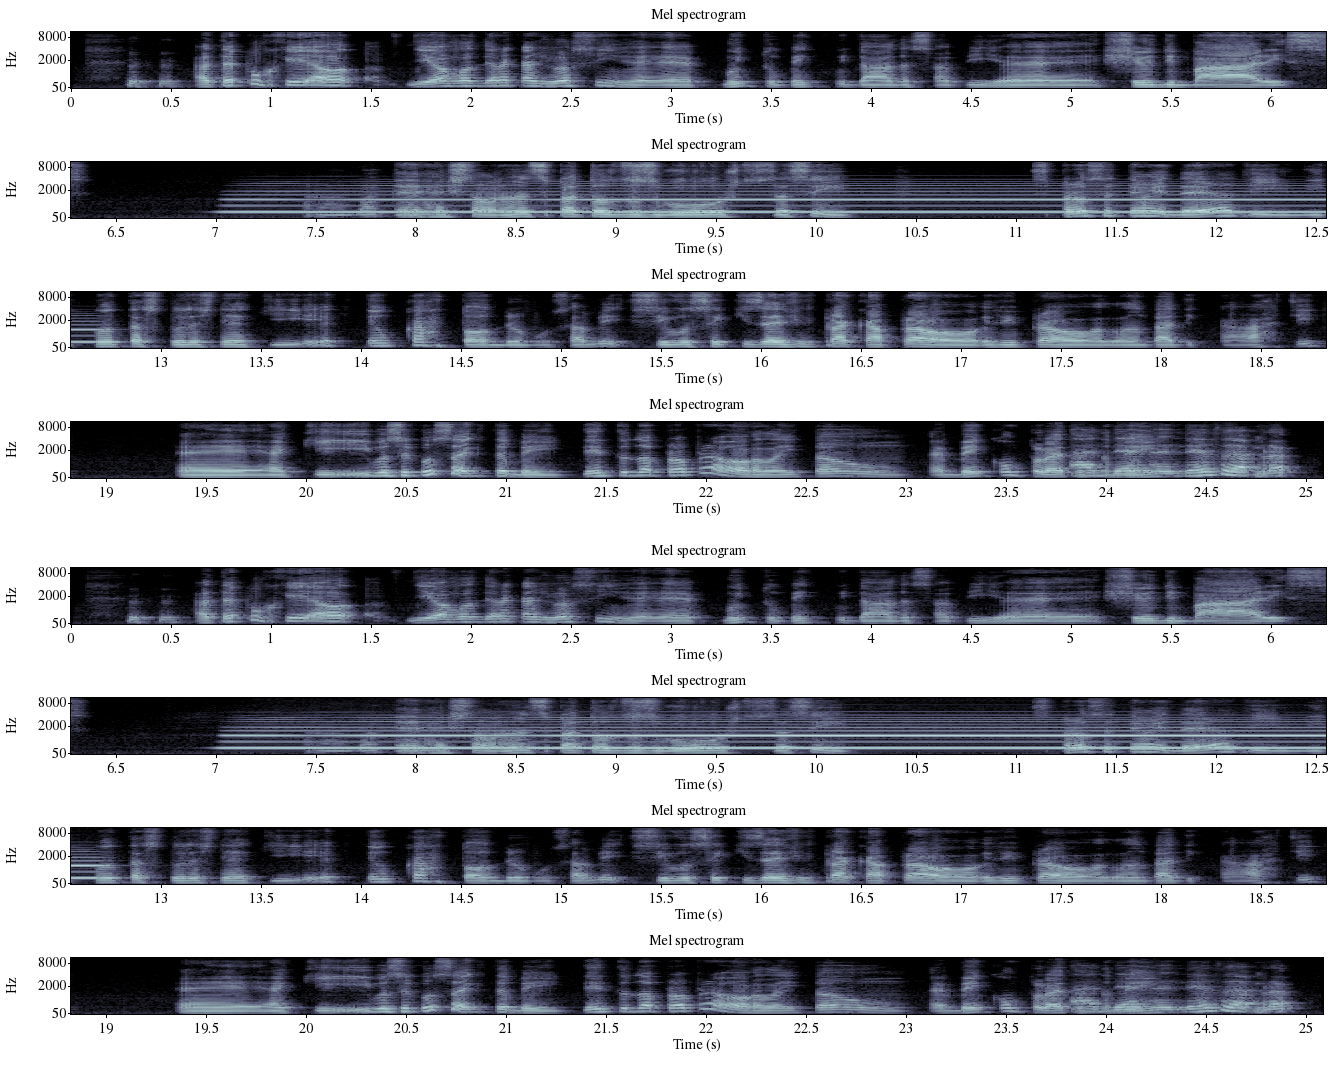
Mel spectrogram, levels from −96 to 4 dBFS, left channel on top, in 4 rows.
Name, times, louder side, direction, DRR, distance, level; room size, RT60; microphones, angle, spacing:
voice 1, 0.6-6.3 7.9-10.2 11.2-18.8 19.4-24.3, left 3 dB, 20° left, 0.4 m, -25 dB
Wind instrument woodwind instrument, 7.0-12.8, right 6 dB, 75° right, 0.4 m, -21 dB
voice 2, 7.4-8.2 23.8-24.9, left 3 dB, 70° left, 0.7 m, -27 dB
3.2 x 2.1 x 2.7 m
head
